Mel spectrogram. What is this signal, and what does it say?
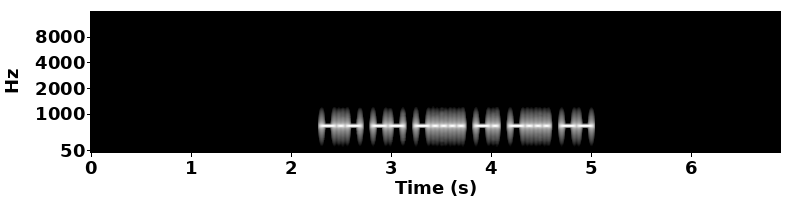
Morse code, heard as a keyed tone, about 28 wpm, 700 Hz. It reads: KM6NBM
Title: USA Call Signs - 6 Characters - Repeated 2x - 28wpm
